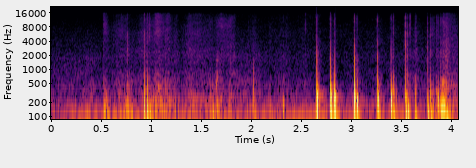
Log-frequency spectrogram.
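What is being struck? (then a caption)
Synthetic faux-fur blanket. Fingertips and nails rub and scratch across the pile of a large, soft synthetic faux-fur blanket with a leopard print, spread out in folds. Faint, low, muffled rustling gives way in the second half to a quick series of sharper, louder scratching strokes with almost no ring after each.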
